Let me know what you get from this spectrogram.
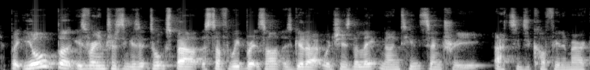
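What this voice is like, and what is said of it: British accent. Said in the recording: “As Brits, where this podcast is based, as you're able to guess from my accent”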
